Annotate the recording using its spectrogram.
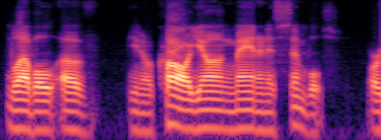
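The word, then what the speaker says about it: Jung: Well, maybe it's the subconscious unseen symbolic level of, you know, Carl Young, man and his symbols or Yung, however we're pronouncing it.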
